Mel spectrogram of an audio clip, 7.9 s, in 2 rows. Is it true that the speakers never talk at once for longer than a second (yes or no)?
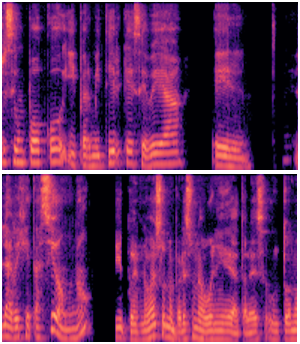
yes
